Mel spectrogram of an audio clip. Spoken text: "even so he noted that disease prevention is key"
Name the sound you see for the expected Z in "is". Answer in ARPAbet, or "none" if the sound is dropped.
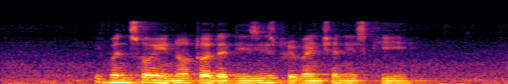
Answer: S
